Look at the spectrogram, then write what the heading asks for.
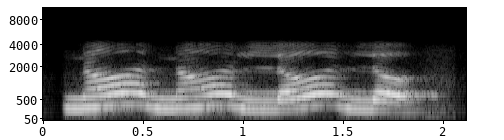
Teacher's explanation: आपकी जबान हल्की सी पलट रही है ऊपर तलवे पे लग के तो ये आपका वत्स हो जाएगा।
